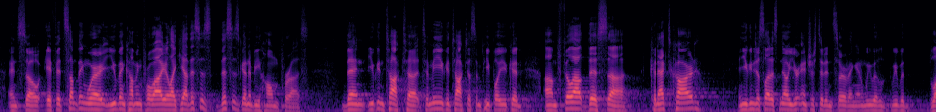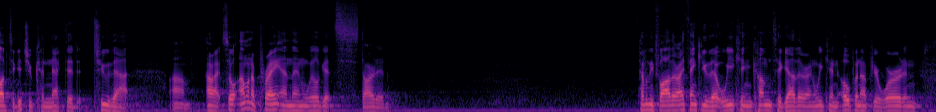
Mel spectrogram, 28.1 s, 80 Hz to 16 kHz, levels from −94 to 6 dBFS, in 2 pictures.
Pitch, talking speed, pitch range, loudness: 125 Hz, 215 wpm, 115-140 Hz, -40 LUFS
